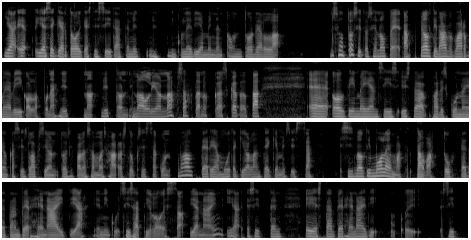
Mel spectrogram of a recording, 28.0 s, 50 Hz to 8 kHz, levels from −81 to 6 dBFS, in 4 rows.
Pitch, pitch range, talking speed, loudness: 135 Hz, 125-150 Hz, 165 wpm, -37 LUFS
